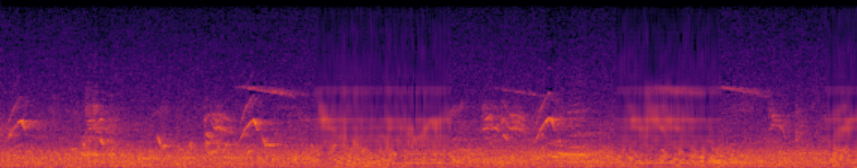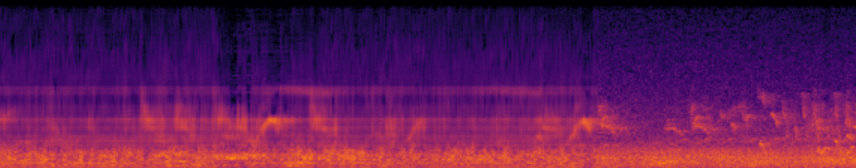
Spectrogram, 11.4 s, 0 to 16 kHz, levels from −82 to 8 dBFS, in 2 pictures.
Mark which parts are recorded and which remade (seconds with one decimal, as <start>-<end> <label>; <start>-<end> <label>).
0.0-2.1 recorded; 2.1-3.0 remade; 3.0-4.1 recorded; 4.1-4.8 remade; 4.8-5.5 recorded; 5.5-9.7 remade; 9.7-11.4 recorded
